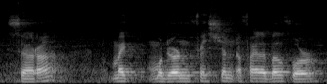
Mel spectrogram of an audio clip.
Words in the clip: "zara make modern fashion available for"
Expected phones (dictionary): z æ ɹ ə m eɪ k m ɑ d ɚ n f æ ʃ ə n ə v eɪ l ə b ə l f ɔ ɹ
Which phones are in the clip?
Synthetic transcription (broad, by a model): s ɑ ɹ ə m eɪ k m ɑ d ɚ n f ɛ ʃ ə n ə f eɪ l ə b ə l f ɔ ɹ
